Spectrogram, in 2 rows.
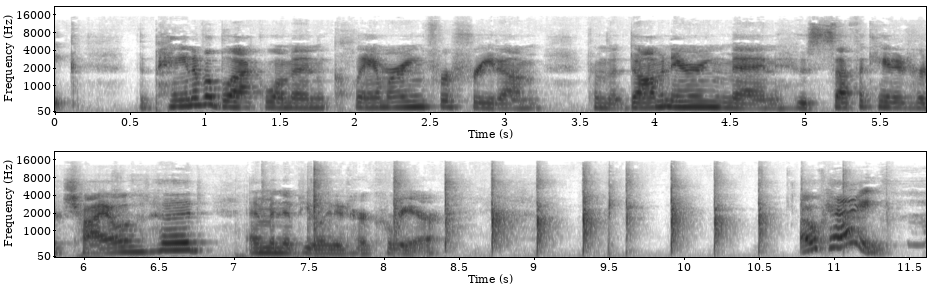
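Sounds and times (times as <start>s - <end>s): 
speech: 0.0s - 8.5s, 11.0s - 11.4s
hands clapping: 7.1s - 11.6s.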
